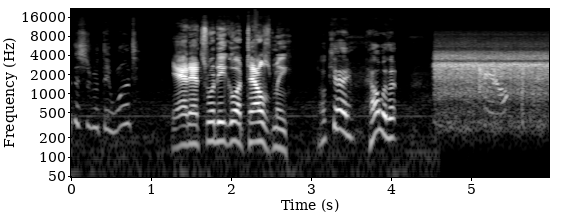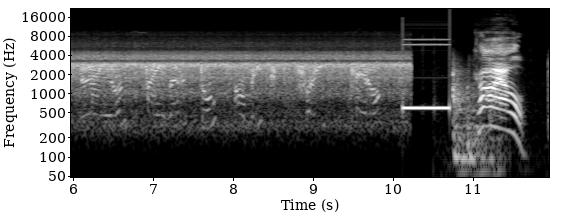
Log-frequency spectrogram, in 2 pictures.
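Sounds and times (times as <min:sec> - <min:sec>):
speech: 0:00.1 - 0:04.8, 0:11.0 - 0:11.9
radio static: 0:04.6 - 0:10.2
rapid warbling chirping coded radio signal bursts: 0:04.6 - 0:10.2.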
